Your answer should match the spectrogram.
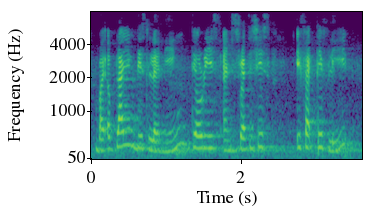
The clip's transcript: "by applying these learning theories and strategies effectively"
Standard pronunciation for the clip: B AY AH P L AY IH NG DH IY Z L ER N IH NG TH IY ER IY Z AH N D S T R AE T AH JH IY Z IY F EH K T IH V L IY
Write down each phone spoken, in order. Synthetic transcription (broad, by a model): B AY AH P L AY IH NG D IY S L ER N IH NG T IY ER IY S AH N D S T R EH T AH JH IY S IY F EH K T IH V L IY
